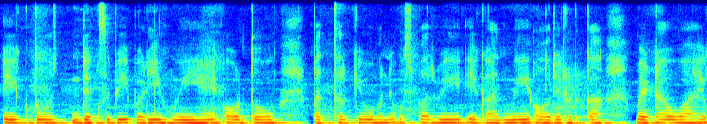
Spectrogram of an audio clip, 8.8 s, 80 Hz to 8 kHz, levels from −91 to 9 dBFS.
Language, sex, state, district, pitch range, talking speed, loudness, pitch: Hindi, female, Uttar Pradesh, Lalitpur, 190-195 Hz, 165 wpm, -14 LUFS, 195 Hz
